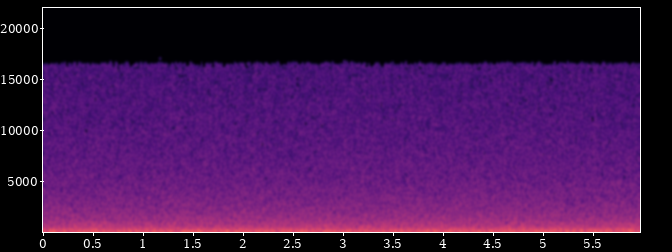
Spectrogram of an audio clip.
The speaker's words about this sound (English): it's an album of 30 tracks of brown noise. Now, just in case you're not 100% sure what brown noise is, it's this.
